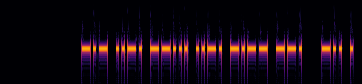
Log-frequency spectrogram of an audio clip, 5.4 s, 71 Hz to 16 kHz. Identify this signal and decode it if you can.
Morse code, heard as a keyed tone, about 28 wpm, 700 Hz. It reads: KF7FYG DE
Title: USA Callsign DE Callsign 28wpm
